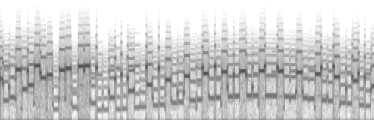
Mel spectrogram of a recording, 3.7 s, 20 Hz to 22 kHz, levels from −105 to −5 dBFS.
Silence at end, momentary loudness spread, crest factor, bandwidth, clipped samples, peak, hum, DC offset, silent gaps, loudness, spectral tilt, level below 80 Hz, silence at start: 0 s; 8 LU; 12 dB; 16 kHz; under 0.1%; -32 dBFS; none; under 0.1%; none; -41 LUFS; 0 dB/octave; -74 dBFS; 0 s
